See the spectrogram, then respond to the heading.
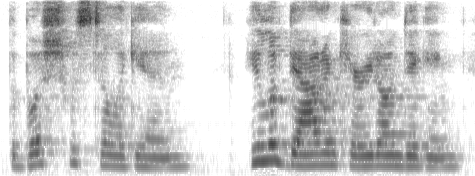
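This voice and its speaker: A woman reading a children's story aloud at home with expressive narration and casual asides. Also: lowish voice, normal speed, recorded from a distance. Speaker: storybook reader. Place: sunroom at home.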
